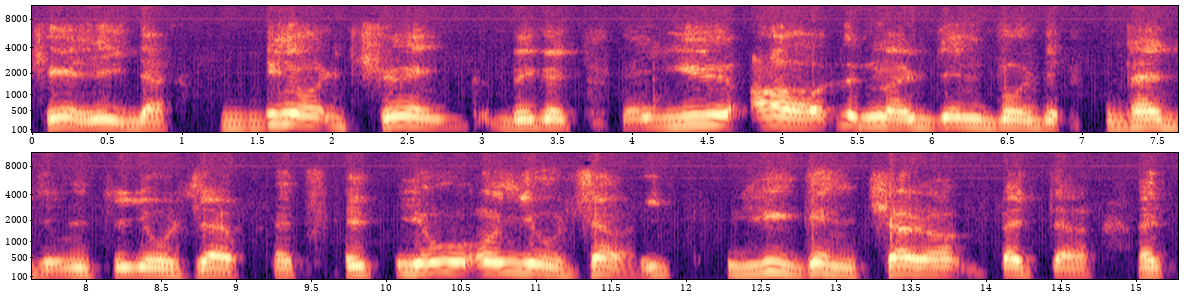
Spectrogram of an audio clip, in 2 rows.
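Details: Adult man, about 30, with cerebral palsy who describes his own speech impediment, unclear on the phone, as part of his condition; dysarthria (cerebral palsy).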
